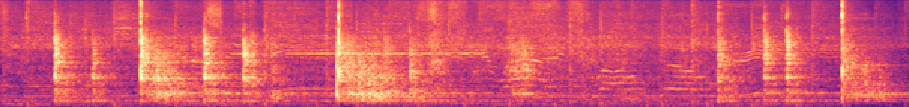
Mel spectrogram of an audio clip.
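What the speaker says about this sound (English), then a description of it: "I'm hammering the holes back flush before welding them." A ball peen hammer beats holes in a steel car fender back flush before welding, a steady series of sharp metallic blows, near and fairly loud, repeating through the clip with a ringing resonance.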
